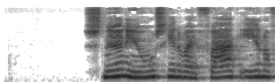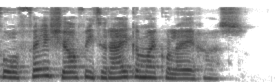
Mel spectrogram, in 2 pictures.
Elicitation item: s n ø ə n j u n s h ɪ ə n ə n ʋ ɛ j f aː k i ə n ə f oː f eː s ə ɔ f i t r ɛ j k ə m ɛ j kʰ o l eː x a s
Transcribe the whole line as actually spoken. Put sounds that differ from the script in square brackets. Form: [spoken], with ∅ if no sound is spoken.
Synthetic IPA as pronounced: s n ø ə n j u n s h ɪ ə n ə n ʋ ɛ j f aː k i ə n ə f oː f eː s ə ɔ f i t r ɛ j k ə m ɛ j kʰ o l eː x a s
